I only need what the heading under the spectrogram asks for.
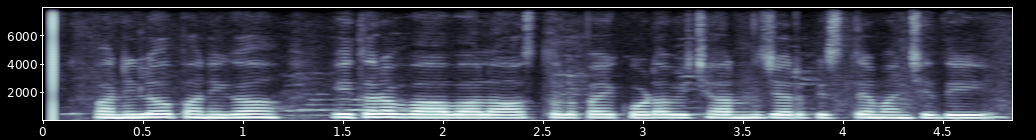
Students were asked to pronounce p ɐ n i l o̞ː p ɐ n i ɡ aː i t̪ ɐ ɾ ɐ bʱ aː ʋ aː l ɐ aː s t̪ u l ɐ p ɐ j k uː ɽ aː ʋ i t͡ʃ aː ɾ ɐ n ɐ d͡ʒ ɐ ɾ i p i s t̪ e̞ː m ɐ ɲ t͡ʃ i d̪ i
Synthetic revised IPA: p ɐ n i l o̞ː p ɐ n i ɡ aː i t̪ ɐ ɾ ɐ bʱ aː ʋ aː l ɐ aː s t̪ u l ɐ p ɐ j k uː ɽ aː ʋ i t͡ʃ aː ɾ ɐ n ɐ d͡ʒ ɐ ɾ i p i s t̪ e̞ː m ɐ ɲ t͡ʃ i d̪ i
